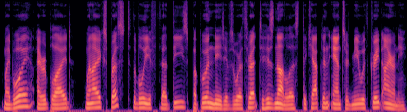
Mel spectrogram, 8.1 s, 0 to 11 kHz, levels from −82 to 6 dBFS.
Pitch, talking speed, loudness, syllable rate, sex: 130 Hz, 190 wpm, -19 LUFS, 5.5 syllables/s, male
